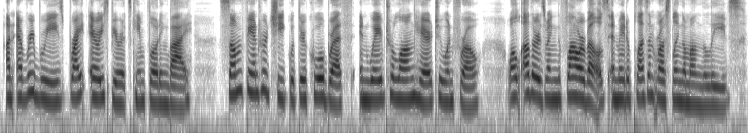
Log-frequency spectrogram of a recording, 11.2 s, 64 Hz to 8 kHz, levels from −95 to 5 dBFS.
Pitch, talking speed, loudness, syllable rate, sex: 215 Hz, 210 wpm, -19 LUFS, 5.4 syllables/s, female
